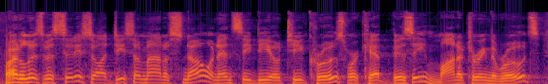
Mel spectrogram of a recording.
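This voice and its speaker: Animated male news anchor. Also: fairly high pitch, fast talker.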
